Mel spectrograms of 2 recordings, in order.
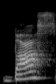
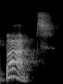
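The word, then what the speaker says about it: בת: So I, in my Sephardic / standard Hebrew pronunciation, would say bat, and most people would read that word as bat.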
